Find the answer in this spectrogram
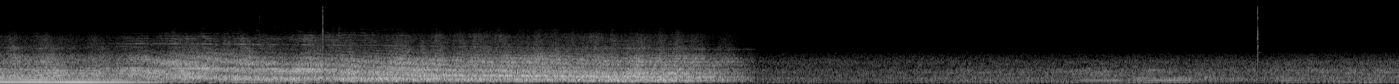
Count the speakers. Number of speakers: zero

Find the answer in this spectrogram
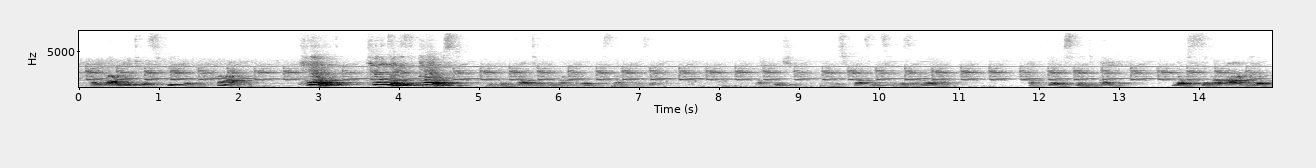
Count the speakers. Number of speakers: one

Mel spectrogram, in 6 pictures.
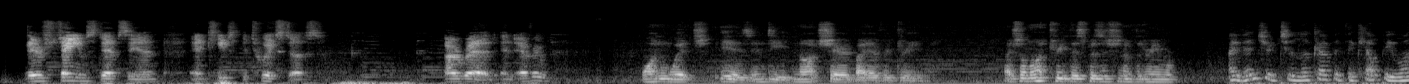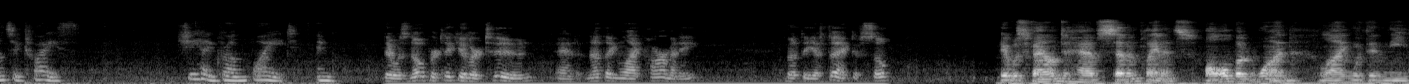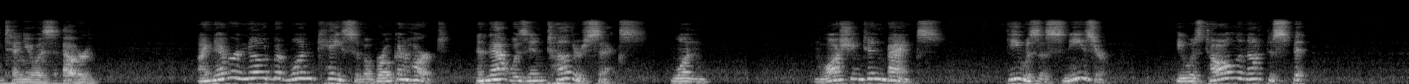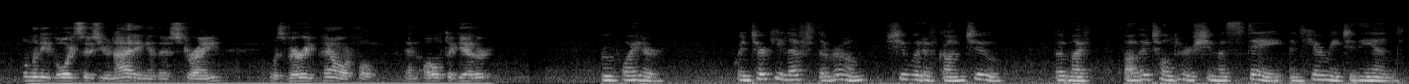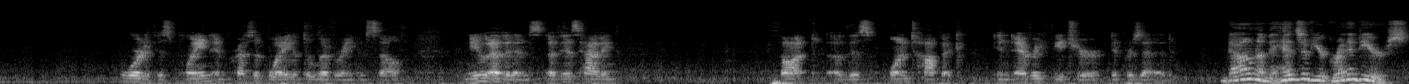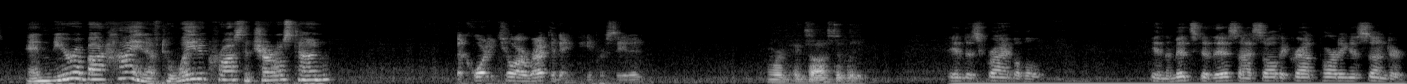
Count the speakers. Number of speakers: six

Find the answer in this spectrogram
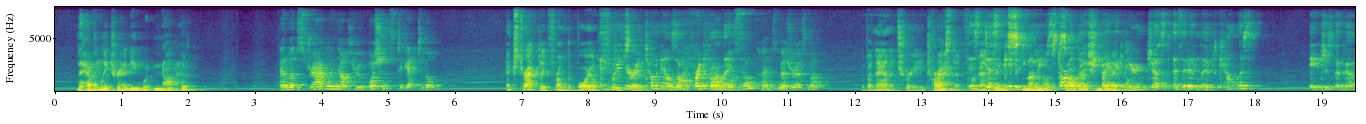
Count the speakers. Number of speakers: four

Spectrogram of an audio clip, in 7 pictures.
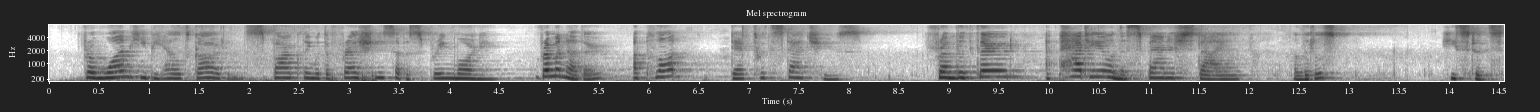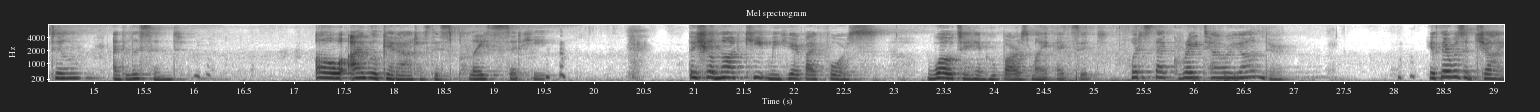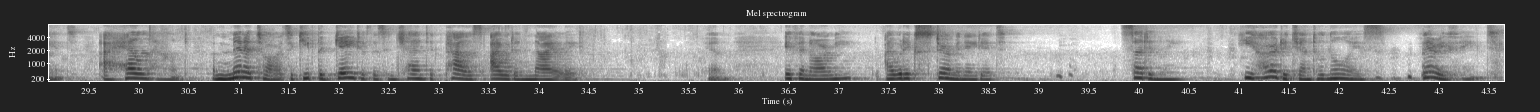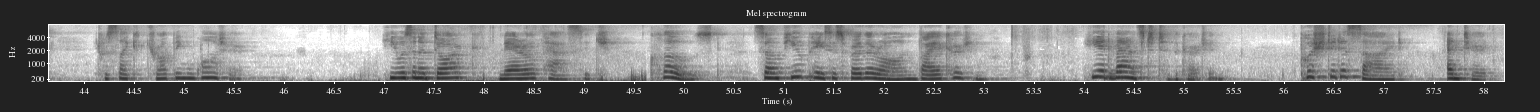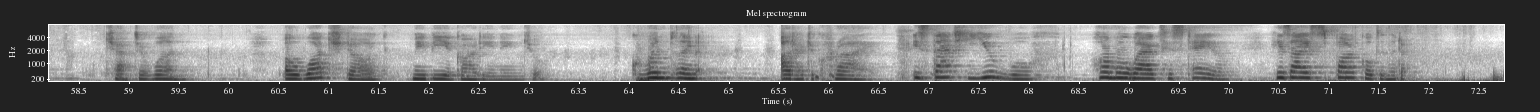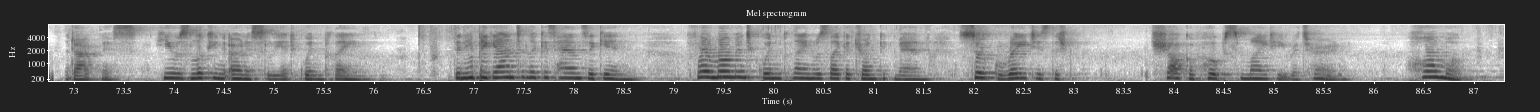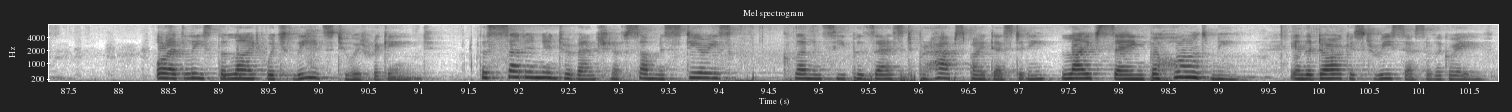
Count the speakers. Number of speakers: one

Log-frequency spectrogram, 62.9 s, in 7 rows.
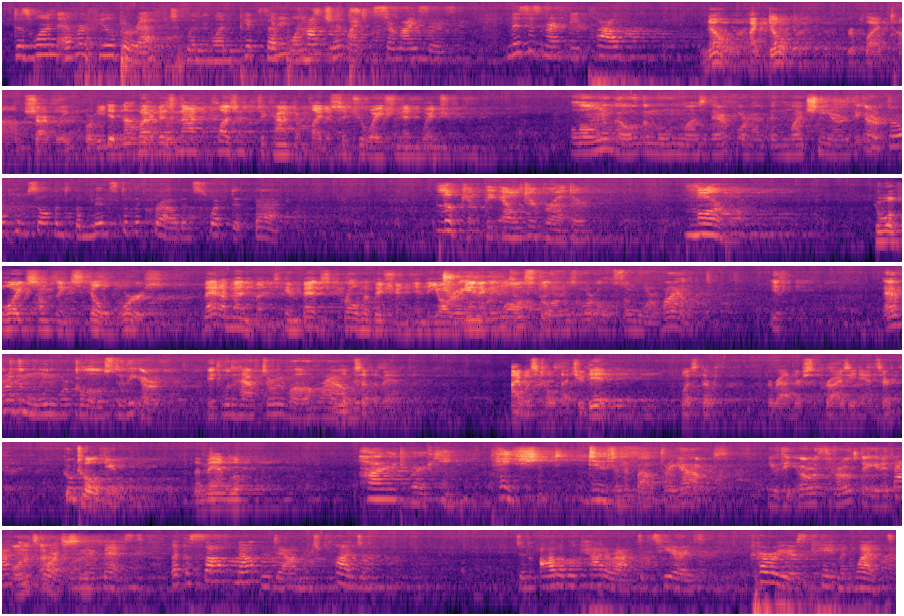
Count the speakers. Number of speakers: seven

